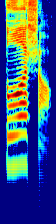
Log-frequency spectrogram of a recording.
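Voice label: "duo1shao", Mandarin Chinese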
